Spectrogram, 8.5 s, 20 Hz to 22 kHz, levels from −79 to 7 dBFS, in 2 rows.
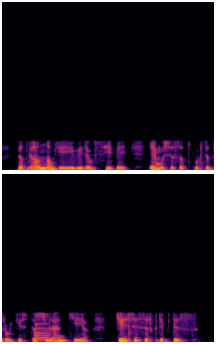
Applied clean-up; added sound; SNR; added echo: none; Wind instrument, woodwind instrument; 12 dB; none.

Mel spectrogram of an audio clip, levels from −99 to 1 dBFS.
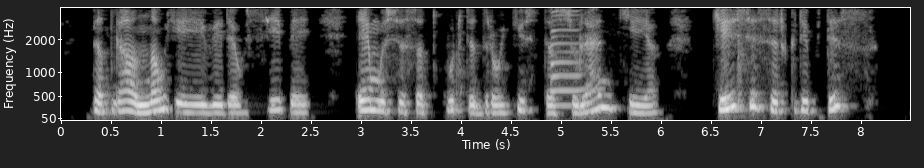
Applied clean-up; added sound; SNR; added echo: classical method spectral subtraction.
